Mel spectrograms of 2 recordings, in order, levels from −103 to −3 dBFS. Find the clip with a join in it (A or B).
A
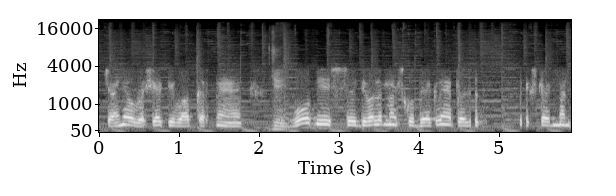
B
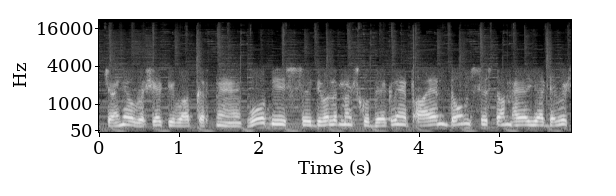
B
